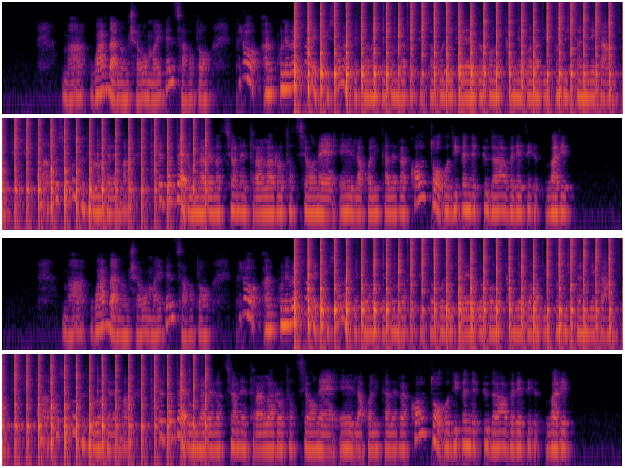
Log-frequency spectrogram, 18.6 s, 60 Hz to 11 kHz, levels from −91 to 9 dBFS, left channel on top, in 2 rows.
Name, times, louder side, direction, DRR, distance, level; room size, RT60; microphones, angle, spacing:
voice 1, 0.5-17.8, left 1 dB, 45° left, 1.1 m, -38 dB
sound 1, 4.4-12.4, equal, ahead, 0.3 m, -25 dB
4.2 x 2.4 x 2.8 m
head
